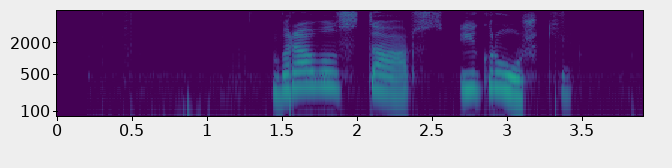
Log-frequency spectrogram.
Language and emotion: Russian, neutral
